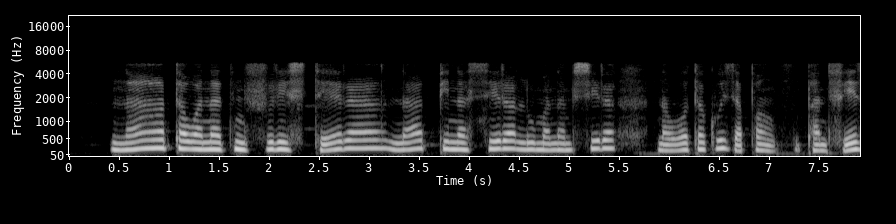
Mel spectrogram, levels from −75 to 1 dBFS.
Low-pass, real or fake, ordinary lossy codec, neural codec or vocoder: 5.4 kHz; fake; Opus, 64 kbps; codec, 16 kHz in and 24 kHz out, 1 kbps, XY-Tokenizer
